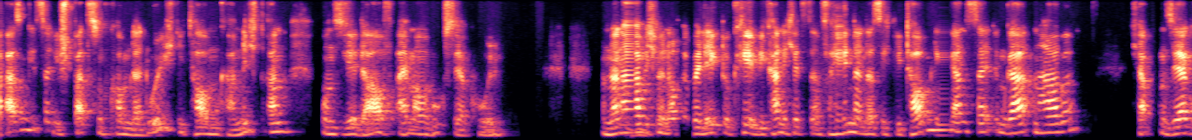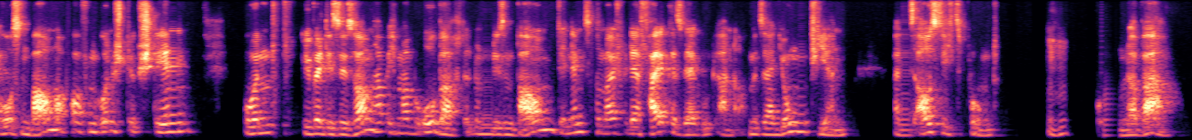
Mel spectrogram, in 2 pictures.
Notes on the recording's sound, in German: Mit dieser Folge veröffentlichen wir die letzte Aufnahme unseres Gartenkongresses 2023 zum Saisonstart. Diese Folge ist ein Mitschnitt eines Live-Webinars.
